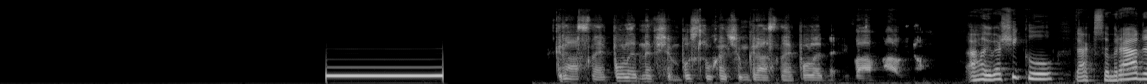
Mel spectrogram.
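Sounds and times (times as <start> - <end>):
telephone ringing tone while placing a call: 3.3 - 4.5
speech: 5.8 - 11.4.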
